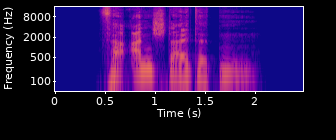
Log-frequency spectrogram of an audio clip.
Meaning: inflection of veranstalten: 1. first/third-person plural preterite 2. first/third-person plural subjunctive II
- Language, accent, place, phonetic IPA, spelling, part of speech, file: German, Germany, Berlin, [fɛɐ̯ˈʔanʃtaltətn̩], veranstalteten, adjective / verb, De-veranstalteten.ogg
